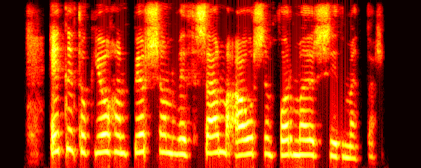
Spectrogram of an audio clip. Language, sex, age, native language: Icelandic, female, 20-29, Icelandic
